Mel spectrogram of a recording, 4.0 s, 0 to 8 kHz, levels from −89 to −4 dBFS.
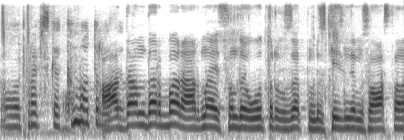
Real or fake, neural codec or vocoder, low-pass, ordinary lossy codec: real; none; 7.2 kHz; Opus, 64 kbps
